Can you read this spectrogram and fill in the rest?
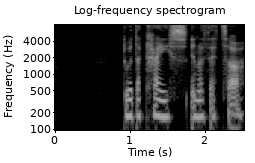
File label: "cais", Welsh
